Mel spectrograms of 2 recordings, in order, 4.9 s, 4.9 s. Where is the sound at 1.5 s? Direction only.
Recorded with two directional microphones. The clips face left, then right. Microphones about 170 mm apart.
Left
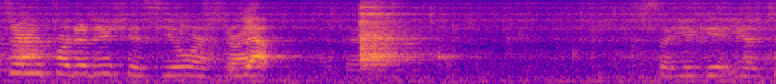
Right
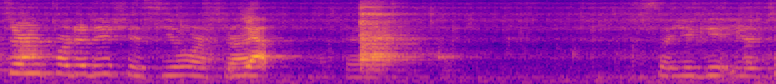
10° right (ahead or behind).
